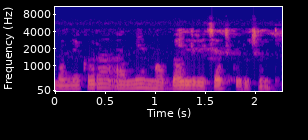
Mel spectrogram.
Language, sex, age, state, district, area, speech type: Odia, male, 18-30, Odisha, Rayagada, rural, spontaneous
